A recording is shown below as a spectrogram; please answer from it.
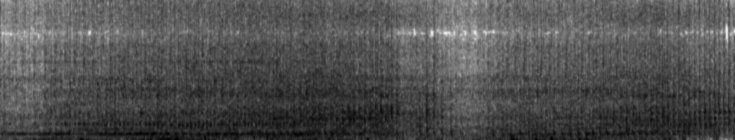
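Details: BMW engine at idle: rapid, sharp knocking roughly four per second from inside the engine; cause undetermined.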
